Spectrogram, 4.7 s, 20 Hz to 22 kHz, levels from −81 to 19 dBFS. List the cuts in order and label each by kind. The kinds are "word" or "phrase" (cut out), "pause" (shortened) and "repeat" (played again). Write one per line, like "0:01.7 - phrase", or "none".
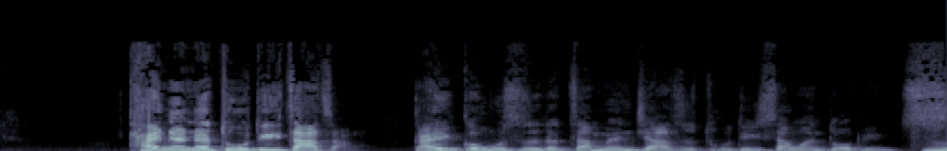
0:01.9 - pause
